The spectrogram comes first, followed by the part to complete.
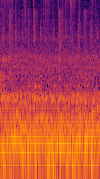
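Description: Steady low hum in a small room, with faint light clicks of necklace beads being handled.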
